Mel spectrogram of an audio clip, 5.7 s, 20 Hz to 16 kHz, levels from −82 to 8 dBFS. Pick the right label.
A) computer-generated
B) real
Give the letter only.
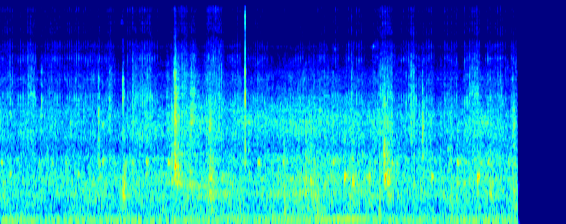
A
